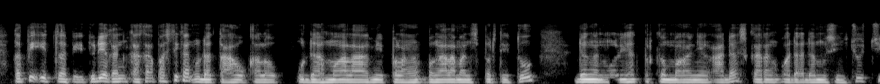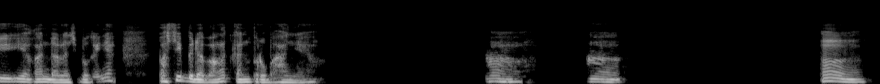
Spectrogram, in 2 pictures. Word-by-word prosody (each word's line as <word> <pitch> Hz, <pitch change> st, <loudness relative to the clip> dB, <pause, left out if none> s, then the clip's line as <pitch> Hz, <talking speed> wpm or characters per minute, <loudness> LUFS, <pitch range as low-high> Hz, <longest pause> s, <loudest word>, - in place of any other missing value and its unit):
Tapi 130 Hz, -1 st, +1 dB
itu 155 Hz, -, -1 dB
tapi 120 Hz, 0 st, -1 dB
itu 120 Hz, -, -4 dB
dia 150 Hz, -, +8 dB
kan 130 Hz, +1 st, +3 dB
Kakak 125 Hz, +5 st, -1 dB
pasti 145 Hz, -3 st, -1 dB
kan -, -, +1 dB
udah 110 Hz, -1 st, +5 dB
tahu 105 Hz, +1 st, +2 dB
kalau 105 Hz, 0 st, -1 dB, 0.2 s
udah 110 Hz, -1 st, +3 dB
mengalami 105 Hz, 0 st, +4 dB
pelanga 105 Hz, 0 st, 0 dB
pengalaman 105 Hz, 0 st, +4 dB
seperti 110 Hz, -1 st, -4 dB
itu 165 Hz, +7 st, -1 dB, 0.4 s
dengan 115 Hz, -1 st, +8 dB
melihat 110 Hz, +1 st, +1 dB
perkembangan 105 Hz, -1 st, +2 dB
yang 105 Hz, -, -2 dB
ada, 105 Hz, 0 st, 0 dB
sekarang 110 Hz, -1 st, -1 dB
pada 110 Hz, -1 st, -1 dB
ada 105 Hz, 0 st, 0 dB
mesin 105 Hz, -1 st, +1 dB
cuci, 145 Hz, -3 st, -3 dB
ya 120 Hz, -, -2 dB
kan, 120 Hz, +1 st, 0 dB
dan 105 Hz, -2 st, +1 dB
lain 100 Hz, -, -2 dB
sebagainya, 115 Hz, +10 st, -6 dB, 0.5 s
pasti 135 Hz, +8 st, -1 dB
beda 125 Hz, -6 st, +3 dB
banget 120 Hz, +7 st, -2 dB
kan, 110 Hz, 0 st, 0 dB
perubahannya? 105 Hz, -2 st, -4 dB, 1.7 s
Heeh. 125 Hz, -3 st, -6 dB, 0.7 s
Heeh. 115 Hz, -4 st, -5 dB, 2.0 s
Mmm. 125 Hz, -7 st, -2 dB
110 Hz, 140 wpm, -21 LUFS, 105-125 Hz, 2.0 s, dia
